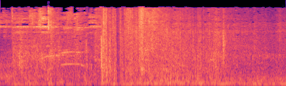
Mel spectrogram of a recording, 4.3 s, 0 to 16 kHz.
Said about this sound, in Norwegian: 4. august i fjor eksploderte 2700 tonn høyt eksplosivt materiale i Beiruts havn. Over 200 mennesker ble drept. 6500 andre ble skadd. Halve Beirut ble lagt ruiner.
